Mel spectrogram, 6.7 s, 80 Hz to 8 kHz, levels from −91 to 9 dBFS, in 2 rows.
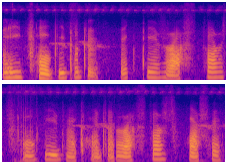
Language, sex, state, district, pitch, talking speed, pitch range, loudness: Bengali, male, West Bengal, North 24 Parganas, 140 Hz, 70 wpm, 120-155 Hz, -23 LUFS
